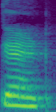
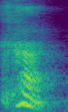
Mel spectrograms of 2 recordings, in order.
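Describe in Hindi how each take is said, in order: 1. पहली k ध्वनि अल्पप्राण है, बिना साँस के। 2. पहली k ध्वनि में हवा का तेज़ झोंका होता है। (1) "हम लोग कैट बोलते हैं" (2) "ब्रिटिश में उसकी प्रोनाउंसिएशन कैसे होती है? ... इट्स कमिंग ख"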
